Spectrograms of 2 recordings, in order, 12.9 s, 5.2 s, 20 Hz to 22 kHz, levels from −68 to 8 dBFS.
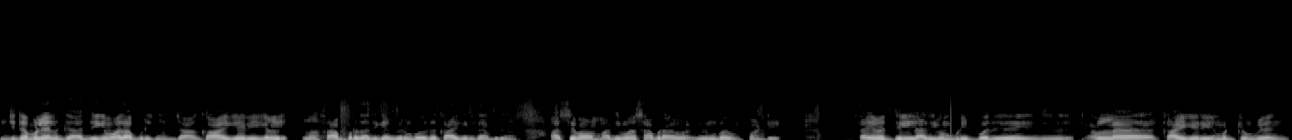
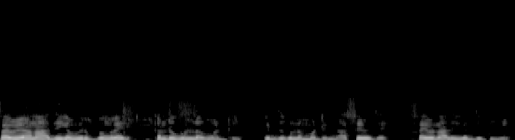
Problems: none marked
